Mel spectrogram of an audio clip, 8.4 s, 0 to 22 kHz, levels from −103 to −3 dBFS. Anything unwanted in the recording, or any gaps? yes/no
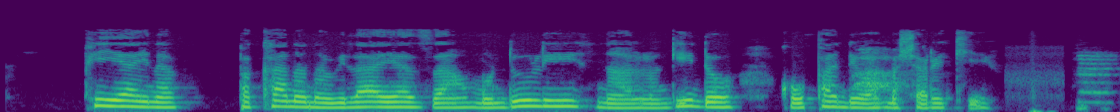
yes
